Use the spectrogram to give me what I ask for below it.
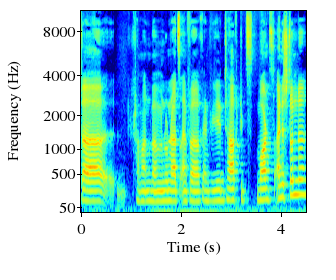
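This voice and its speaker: A man's medium-pitched voice at a moderate pace. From northern Germany, Hamburg. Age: 30s. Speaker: patient, student. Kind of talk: interview. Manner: halting, many fillers.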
